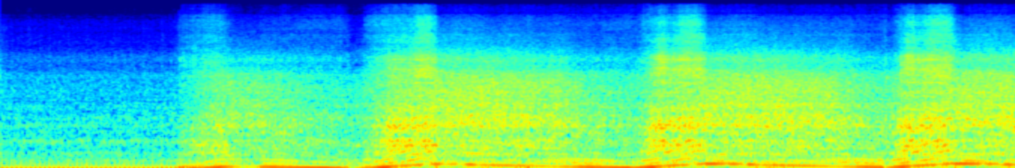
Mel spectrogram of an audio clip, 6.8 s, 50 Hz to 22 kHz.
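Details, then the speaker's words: Mk1 Mazda MX-5 Miata on its old original standard exhaust, before custom catback: steady idle broken by three smooth throttle blips, pitch rising and falling cleanly; pretty standard sounding, engine and exhaust healthy. "Yep, pretty standard sounding."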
